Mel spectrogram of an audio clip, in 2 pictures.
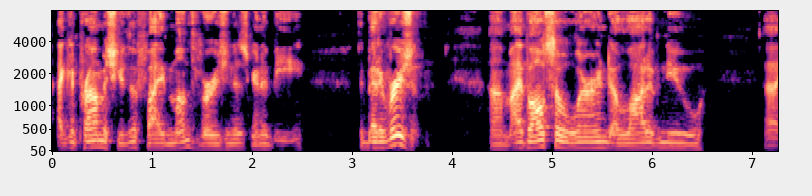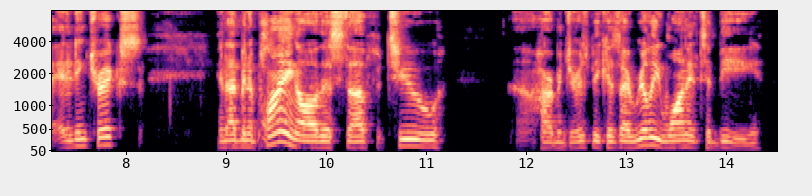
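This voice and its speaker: A man hosting his own podcast, talking earnestly in a casual monologue, often pausing on fillers. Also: on the low side, fairly bright tone. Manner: earnest, hesitant with many fillers. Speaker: podcast host.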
